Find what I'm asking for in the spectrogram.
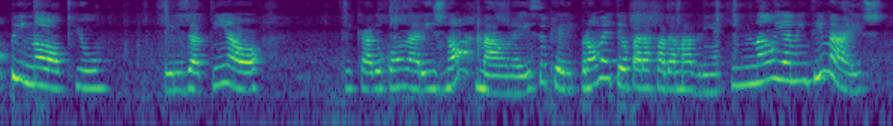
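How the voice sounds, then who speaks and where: High-voiced woman telling a kids' story. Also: slight background noise. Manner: animated, checks in with listeners. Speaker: teacher. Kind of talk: storytelling for small children.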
